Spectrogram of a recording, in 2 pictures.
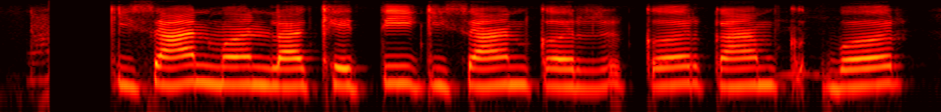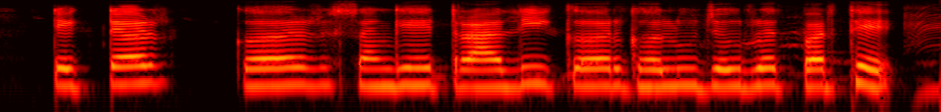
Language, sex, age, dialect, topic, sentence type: Chhattisgarhi, female, 18-24, Northern/Bhandar, agriculture, statement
